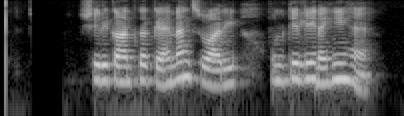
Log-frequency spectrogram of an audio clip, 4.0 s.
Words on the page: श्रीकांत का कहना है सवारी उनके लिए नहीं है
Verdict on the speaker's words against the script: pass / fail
pass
